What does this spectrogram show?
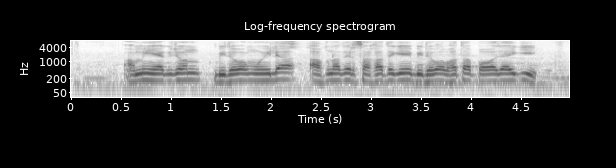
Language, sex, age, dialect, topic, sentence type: Bengali, male, 18-24, Northern/Varendri, banking, question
